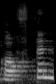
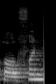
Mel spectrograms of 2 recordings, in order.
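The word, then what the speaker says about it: often: ऑफन में ऑफ्टन नहीं पढ़ते, ये ऑफन है, इसमें टी साइलेंट है।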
